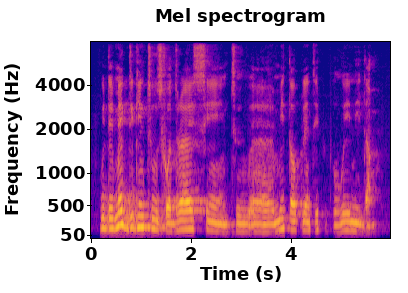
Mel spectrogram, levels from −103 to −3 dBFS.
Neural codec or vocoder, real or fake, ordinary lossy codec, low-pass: codec, 16 kHz, 8 kbps, FreqCodec, larger model; fake; none; none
